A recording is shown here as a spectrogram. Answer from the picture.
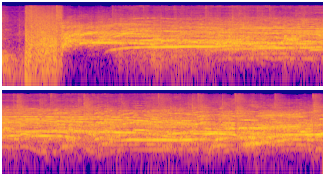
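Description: A large gender-reveal balloon bursts with a bang about half a second in, and a room full of people then screams and cheers without a break.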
